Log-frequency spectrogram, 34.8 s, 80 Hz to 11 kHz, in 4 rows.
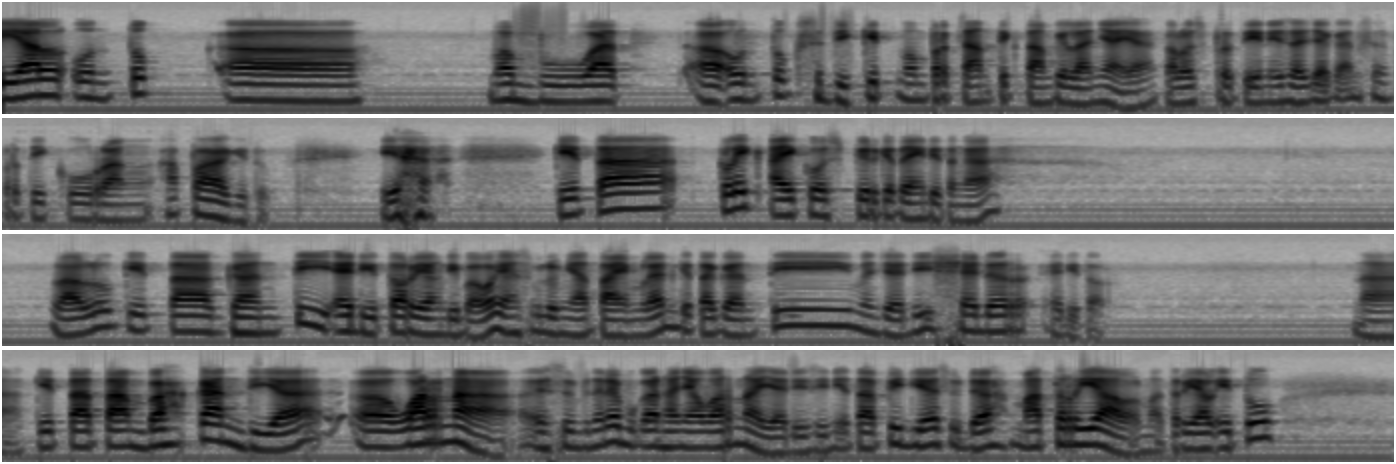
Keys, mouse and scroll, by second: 1.0-4.2 drag, 7.5-8.7 middle drag, 8.7-9.0 scroll up 2, 9.0-10.3 middle drag, 10.3-10.6 scroll down 2, 10.6-13.7 middle drag, 14.5 click, 15.2 click, 15.7 click, 16.3 click, 18.2 click.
